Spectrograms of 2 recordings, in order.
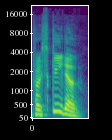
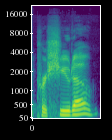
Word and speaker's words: prosciutto: taco okay I like taquitos you know and prosquito you could put a little prosquito on your Taquito yeah yeah yeah proscuino I'll take a persquito taquito por favor look at that now uh I would say prosciutto oh okay but again you shouldn't no matter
